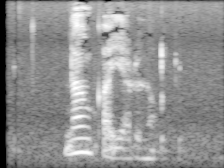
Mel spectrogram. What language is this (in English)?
Japanese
